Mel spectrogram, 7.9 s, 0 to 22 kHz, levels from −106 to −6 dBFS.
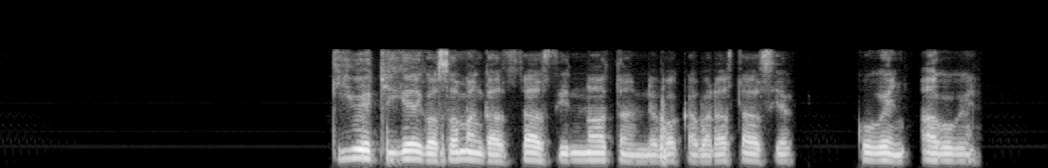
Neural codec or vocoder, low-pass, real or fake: codec, 16 kHz, 16 kbps, FunCodec, trained on Chinese and English, 50 frames a second; 7.2 kHz; fake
